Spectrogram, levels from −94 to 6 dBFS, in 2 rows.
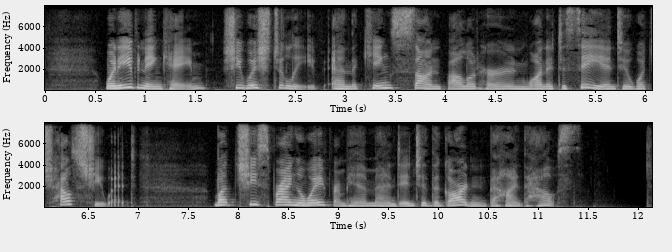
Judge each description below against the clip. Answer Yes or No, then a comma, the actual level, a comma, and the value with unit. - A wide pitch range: No, average, 4.8 semitones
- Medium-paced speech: Yes, average, 175 wpm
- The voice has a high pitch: Yes, high, 195 Hz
